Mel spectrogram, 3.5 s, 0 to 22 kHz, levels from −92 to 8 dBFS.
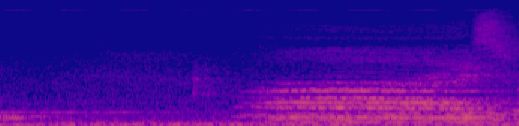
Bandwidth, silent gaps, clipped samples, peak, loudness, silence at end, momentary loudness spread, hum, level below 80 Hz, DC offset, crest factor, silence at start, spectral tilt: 16 kHz; none; under 0.1%; -30 dBFS; -43 LUFS; 0 s; 15 LU; none; -56 dBFS; under 0.1%; 16 dB; 0 s; -6.5 dB/octave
